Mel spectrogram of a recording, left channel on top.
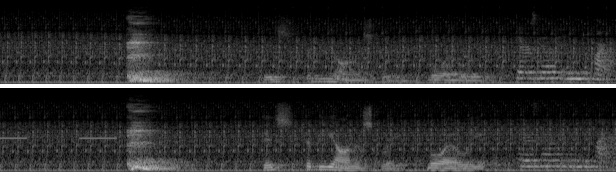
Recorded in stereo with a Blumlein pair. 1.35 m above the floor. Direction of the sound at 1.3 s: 5° left.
